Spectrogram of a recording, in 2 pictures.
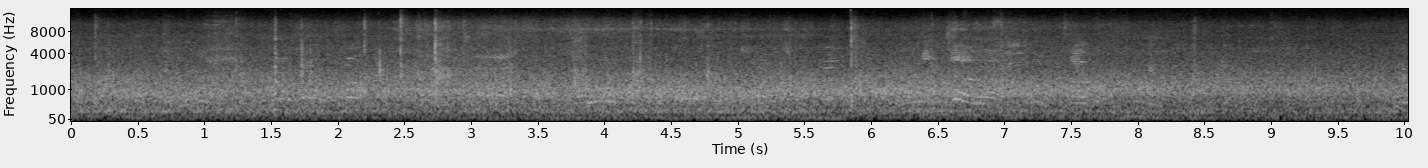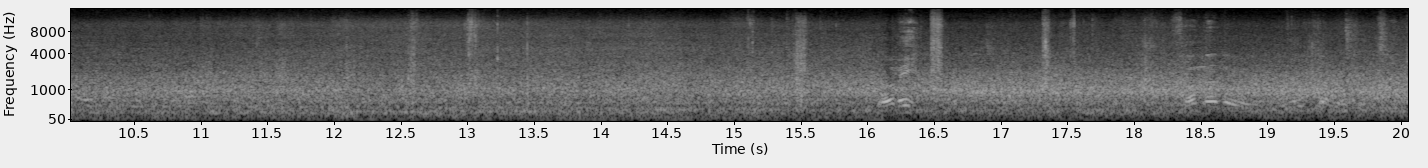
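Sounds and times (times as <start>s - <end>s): outdoor field background noise: 0.0s - 20.0s.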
